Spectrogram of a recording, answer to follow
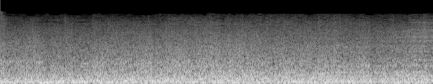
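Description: Loud, steady roar of wind and churning water, with no separate crashes or impacts standing out.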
